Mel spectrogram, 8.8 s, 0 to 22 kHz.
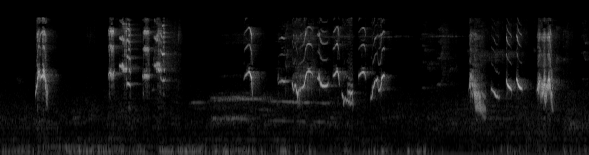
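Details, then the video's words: Lure song of an Oriental magpie-robin meant to excite other magpie-robins into singing: loud high chip bursts, then a run of looping upslurred whistled notes, ending in rapid sharp chirps, with faint low rumble early on. "PANCINGAN NAIKAN EMOSI KACER 100% IKUT NYAUT NGEPLONG"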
